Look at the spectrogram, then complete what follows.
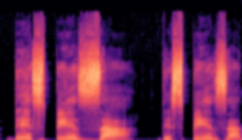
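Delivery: "Despesa" drawn out with a clear buzzing Z sound in -pesa; careful teacher's "despesa", voiced z before the final a; slow syllable-by-syllable pronunciation. Shown as a demonstration. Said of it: "não é despesa".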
